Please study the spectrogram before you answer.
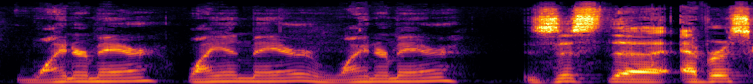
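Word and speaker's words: Weihenmayer: I believe his last name is pronounced Weinermeyer, Weinermeyer.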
